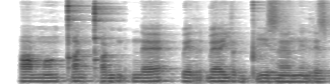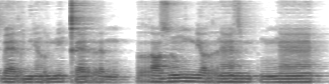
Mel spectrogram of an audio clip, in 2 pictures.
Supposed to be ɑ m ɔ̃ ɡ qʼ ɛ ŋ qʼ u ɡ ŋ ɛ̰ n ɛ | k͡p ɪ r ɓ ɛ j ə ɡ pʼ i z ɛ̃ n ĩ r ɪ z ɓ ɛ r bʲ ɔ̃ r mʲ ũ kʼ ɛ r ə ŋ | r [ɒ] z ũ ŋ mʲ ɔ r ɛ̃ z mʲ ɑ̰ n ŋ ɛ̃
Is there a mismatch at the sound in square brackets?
no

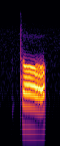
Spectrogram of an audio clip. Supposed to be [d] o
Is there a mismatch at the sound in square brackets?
yes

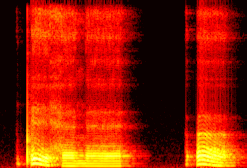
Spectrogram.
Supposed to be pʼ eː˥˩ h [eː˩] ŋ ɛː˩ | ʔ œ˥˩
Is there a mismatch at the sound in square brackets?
yes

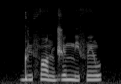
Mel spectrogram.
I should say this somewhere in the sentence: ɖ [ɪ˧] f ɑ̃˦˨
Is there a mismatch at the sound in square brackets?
yes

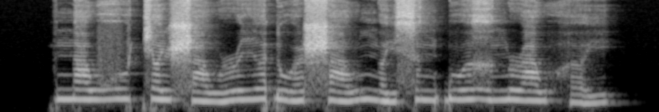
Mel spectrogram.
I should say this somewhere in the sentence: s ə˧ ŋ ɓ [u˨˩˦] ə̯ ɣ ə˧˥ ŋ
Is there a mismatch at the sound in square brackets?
yes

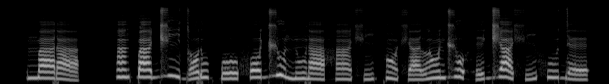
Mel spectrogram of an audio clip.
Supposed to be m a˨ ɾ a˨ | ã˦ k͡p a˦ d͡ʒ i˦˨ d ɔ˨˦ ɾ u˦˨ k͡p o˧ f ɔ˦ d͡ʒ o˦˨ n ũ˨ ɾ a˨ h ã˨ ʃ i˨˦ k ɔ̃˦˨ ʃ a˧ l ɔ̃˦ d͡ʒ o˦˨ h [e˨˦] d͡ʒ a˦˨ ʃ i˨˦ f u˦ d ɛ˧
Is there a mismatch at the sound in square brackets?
no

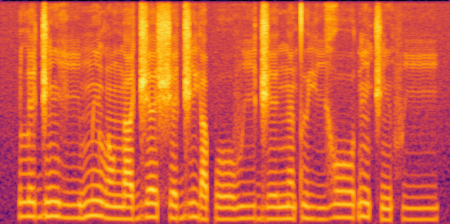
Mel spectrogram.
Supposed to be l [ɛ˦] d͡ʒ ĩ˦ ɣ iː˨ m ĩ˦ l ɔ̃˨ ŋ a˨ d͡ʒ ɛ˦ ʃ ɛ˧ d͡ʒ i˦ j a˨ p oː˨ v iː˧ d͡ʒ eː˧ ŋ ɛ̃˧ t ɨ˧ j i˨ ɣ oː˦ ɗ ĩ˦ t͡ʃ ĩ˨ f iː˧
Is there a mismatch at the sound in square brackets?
yes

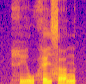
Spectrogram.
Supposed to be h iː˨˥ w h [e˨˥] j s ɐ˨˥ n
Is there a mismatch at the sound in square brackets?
yes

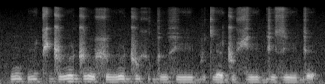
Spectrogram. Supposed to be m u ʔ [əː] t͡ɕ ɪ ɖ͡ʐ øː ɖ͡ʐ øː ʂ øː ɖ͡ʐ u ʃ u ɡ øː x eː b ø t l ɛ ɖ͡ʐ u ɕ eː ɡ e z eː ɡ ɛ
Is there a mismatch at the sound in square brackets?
yes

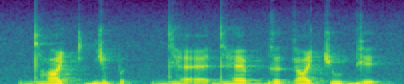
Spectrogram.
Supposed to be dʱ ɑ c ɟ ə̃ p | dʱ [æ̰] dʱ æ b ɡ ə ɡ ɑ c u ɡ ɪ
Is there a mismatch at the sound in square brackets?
no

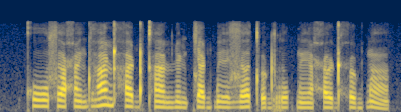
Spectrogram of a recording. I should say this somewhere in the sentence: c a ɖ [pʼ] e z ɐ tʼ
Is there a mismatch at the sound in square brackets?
yes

